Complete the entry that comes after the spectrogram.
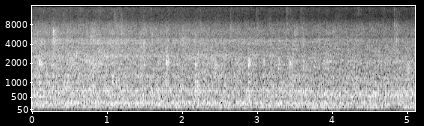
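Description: Steady rain, an even hiss with scattered drops ticking close by.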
